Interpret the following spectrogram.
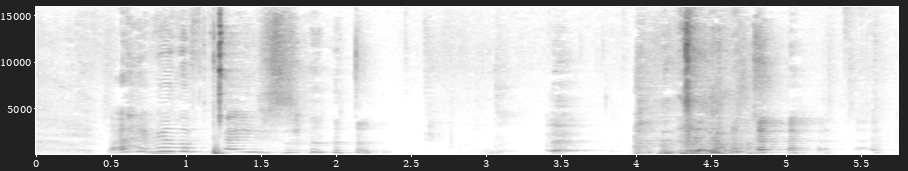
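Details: Man with persistent hiccups while drunk after a heavy night: speech broken by a sudden sharp catch in the voice amid laughter and talk; hiccups.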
